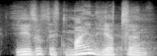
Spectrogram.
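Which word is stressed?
mein. The stress falls on the word mein. The shepherd cares for the speaker personally. "dass er mich persönlich sieht und kennt"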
